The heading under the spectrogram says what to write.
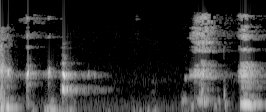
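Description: A dog makes noise outside: a few short whining yelps, a brief pause, then several rougher, bark-like bursts. No one speaks.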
